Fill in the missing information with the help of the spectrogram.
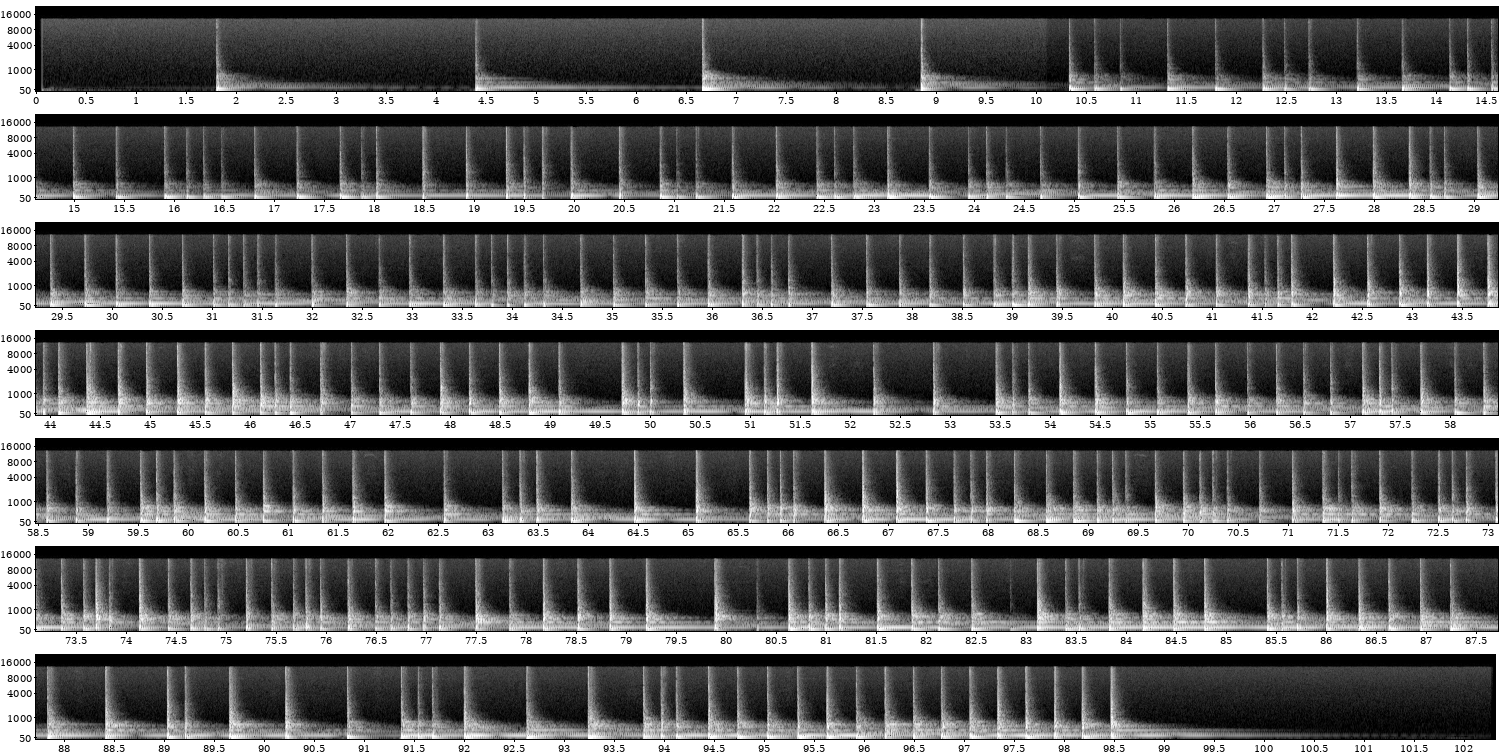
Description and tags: circular hand drum half volume
When I came to the strange decision to try recording my poems as songs I looked for ambience around the house. Silver tube inset in wood with mallet to create different singing bowl like effect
